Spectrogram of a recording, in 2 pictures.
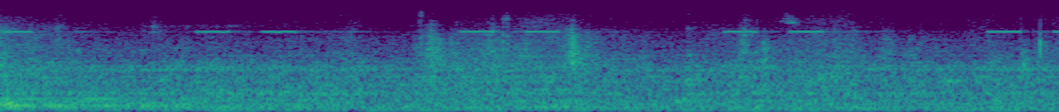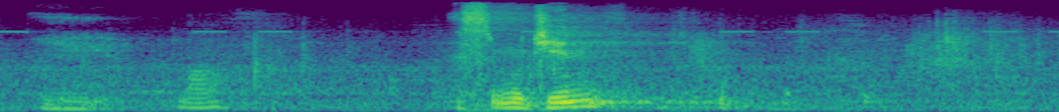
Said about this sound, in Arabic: رنة الساعة. لا الساعة مو هذه الرنة الأخيرة. ما لا باقي خمس. هذه الرنة الأولى.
